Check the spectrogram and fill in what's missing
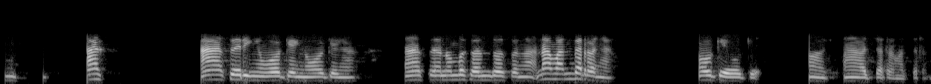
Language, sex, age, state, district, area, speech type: Tamil, female, 60+, Tamil Nadu, Perambalur, urban, conversation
